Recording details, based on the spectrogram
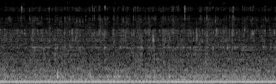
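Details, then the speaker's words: Crosley top-load washer on a regular cycle, warm/cold, super water level, in its neutral drain (tub not spinning): constant low pump hum under trickling, gurgling water. Heating running overhead adds noise. Healthy drain pump. "My heat's running above us, so it's a little loud, but you should still be able to hear that water draining"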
